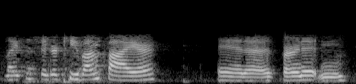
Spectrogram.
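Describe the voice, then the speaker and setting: A woman's voice: mid-range voice, unhurried. Woman bartender, brief and matter-of-fact, lo-fi tinny sound with light noise. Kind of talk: casual interview answers. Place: bar in a restaurant. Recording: tinny phone-like sound, faint hiss.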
